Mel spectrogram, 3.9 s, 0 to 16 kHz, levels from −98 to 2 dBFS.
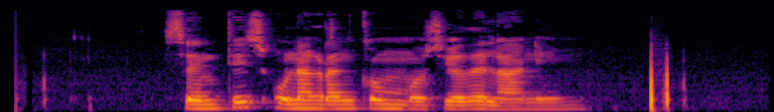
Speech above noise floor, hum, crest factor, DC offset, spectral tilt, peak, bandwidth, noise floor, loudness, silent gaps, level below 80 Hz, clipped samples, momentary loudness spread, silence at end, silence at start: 39 dB; none; 28 dB; under 0.1%; -5.5 dB/octave; -2 dBFS; 11.5 kHz; -66 dBFS; -28 LUFS; none; -60 dBFS; under 0.1%; 11 LU; 0.5 s; 0.85 s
